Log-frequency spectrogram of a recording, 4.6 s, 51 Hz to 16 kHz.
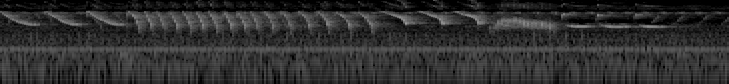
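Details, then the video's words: Bottle-green AF canary singing before any sunning: a quick series of downward-slurred whistles speeding into an even trill, then a harsh buzzy burst and thin high notes, over a constant low hum. "Af ijo botol durasi 45 detik blm kena jemur"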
